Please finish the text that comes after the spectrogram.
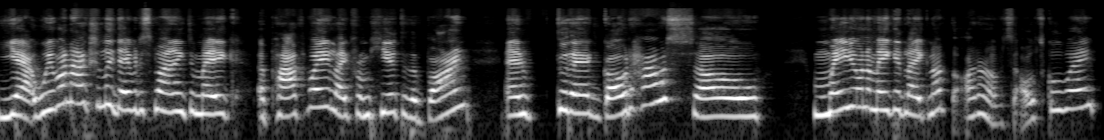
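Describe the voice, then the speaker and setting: A woman's voice: high voice, a bit bright. A woman in her twenties, a native Greek speaker, chatting casually and giggling on a livestream from a rural farmstead. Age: 20s. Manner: chatty and giggly, trailing off mid-sentence. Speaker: co-host of a homestead livestream. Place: rural farmstead, outdoors then indoors.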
